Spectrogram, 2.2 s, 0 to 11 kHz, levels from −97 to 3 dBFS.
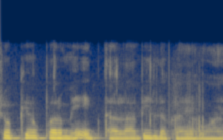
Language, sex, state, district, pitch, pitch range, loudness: Hindi, female, Arunachal Pradesh, Papum Pare, 190 Hz, 180-205 Hz, -16 LUFS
